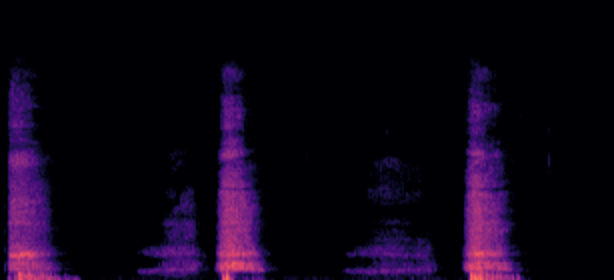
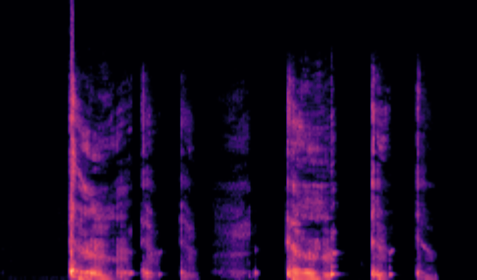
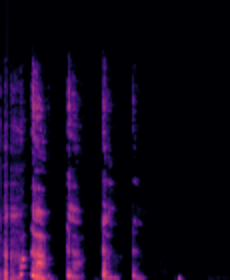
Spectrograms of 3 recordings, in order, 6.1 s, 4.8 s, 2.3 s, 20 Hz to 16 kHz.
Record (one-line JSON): {"exhalation_length": "6.1 s", "exhalation_amplitude": 23553, "exhalation_signal_mean_std_ratio": 0.34, "cough_length": "4.8 s", "cough_amplitude": 32768, "cough_signal_mean_std_ratio": 0.39, "three_cough_length": "2.3 s", "three_cough_amplitude": 22655, "three_cough_signal_mean_std_ratio": 0.37, "survey_phase": "beta (2021-08-13 to 2022-03-07)", "age": "18-44", "gender": "Female", "wearing_mask": "No", "symptom_cough_any": true, "symptom_runny_or_blocked_nose": true, "symptom_shortness_of_breath": true, "symptom_sore_throat": true, "symptom_fatigue": true, "symptom_headache": true, "symptom_onset": "3 days", "smoker_status": "Never smoked", "respiratory_condition_asthma": false, "respiratory_condition_other": false, "recruitment_source": "Test and Trace", "submission_delay": "1 day", "covid_test_result": "Positive", "covid_test_method": "RT-qPCR", "covid_ct_value": 18.3, "covid_ct_gene": "ORF1ab gene"}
